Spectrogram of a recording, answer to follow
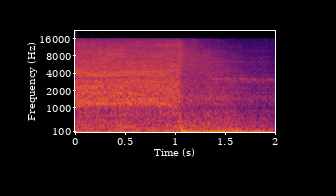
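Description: Sound-effect sting for an on-screen verdict: a loud rushing whoosh that cuts off about a second in, followed by a deep boom that rumbles away.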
